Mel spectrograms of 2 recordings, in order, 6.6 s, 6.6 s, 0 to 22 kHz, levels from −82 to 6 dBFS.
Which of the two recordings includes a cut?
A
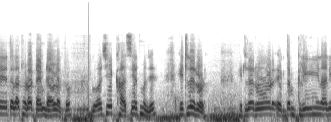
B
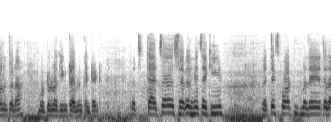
A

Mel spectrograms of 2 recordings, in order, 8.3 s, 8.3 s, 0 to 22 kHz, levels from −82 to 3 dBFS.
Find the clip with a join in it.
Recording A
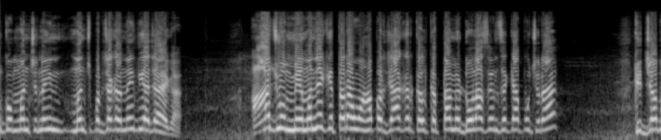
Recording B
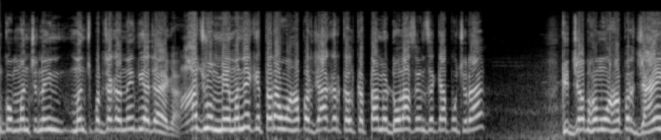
B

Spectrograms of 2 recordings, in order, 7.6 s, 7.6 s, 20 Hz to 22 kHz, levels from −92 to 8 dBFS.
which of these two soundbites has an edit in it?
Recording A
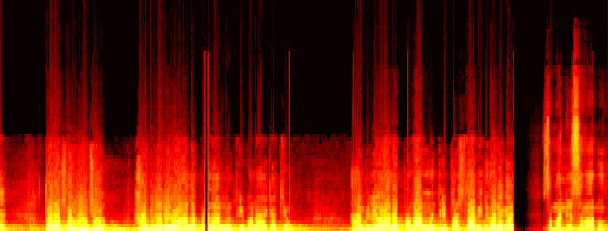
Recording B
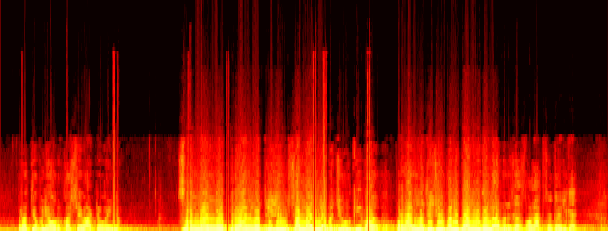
A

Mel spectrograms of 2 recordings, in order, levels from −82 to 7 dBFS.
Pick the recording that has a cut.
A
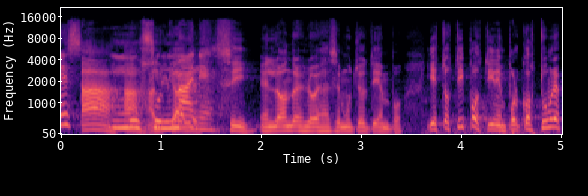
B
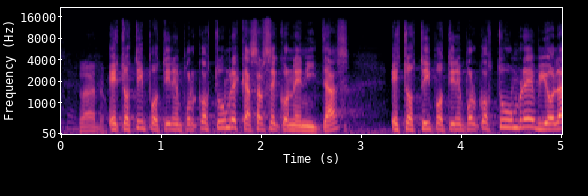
A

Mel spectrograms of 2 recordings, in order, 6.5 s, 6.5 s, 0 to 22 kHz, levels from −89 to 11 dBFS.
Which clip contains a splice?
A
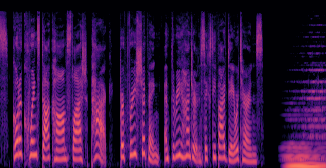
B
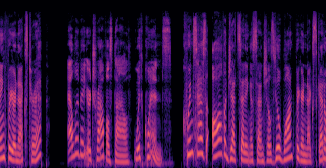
A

